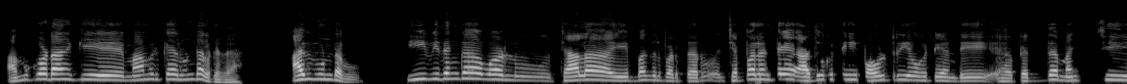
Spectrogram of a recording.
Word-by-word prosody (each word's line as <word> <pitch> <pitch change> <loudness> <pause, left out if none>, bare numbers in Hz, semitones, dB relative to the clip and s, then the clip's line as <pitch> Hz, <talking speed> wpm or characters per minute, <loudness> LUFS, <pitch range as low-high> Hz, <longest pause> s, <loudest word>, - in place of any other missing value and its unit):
అమ్ముకోవడానికి 230 +2 +2 0.4
మామిడికాయలుండాలి 230 0 -1
కదా! 110 -2 -7 0.6
అవి 230 +3 +6
ఉండవు. 190 - -1 0.6
ఈ - - +1
విధంగా 260 +2 +1 0.2
వాళ్ళు 210 -4 +1 0.4
చాలా 195 +4 +5 0.4
ఇబ్బందులు 200 +3 -4
పడతారు. 155 +2 -3 0.2
చెప్పాలంటే 230 +5 +1 0.2
అదొకటి, 220 +5 -2 0.2
పౌల్ట్రీ 200 +4 0
ఒకటి 180 -1 -4
అండి. 155 0 -4 0.3
ఆహ్, 145 -1 -4
పెద్ద 160 +4 -6 0.2
మంచి 190 +4 -6
210 Hz, 100 wpm, -24 LUFS, 175-235 Hz, 0.6 s, అవి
